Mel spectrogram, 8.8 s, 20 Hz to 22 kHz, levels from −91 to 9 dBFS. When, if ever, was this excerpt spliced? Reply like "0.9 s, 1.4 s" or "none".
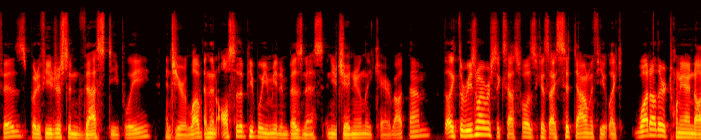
2.0 s, 2.5 s, 4.2 s, 5.5 s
